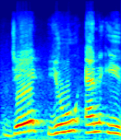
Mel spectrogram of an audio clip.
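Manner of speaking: slow, letter by letter; spelling out. Shown as a demonstration. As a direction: spell it out slowly with a gap after each letter. Spelling the month for learners. (एक-एक अक्षर धीरे-धीरे)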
